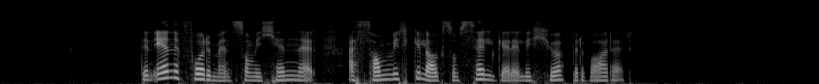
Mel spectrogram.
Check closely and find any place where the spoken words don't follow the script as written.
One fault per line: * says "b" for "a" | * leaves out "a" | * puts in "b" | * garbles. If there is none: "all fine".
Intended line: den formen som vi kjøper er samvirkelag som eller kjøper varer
* puts in "ene"
* says "kjenner" for "kjøper"
* puts in "selger"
